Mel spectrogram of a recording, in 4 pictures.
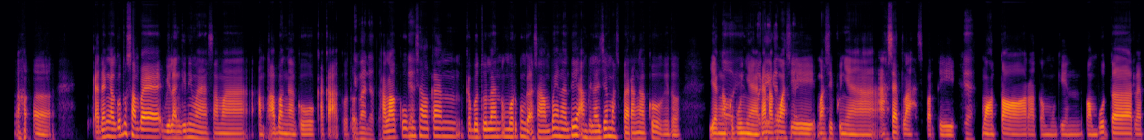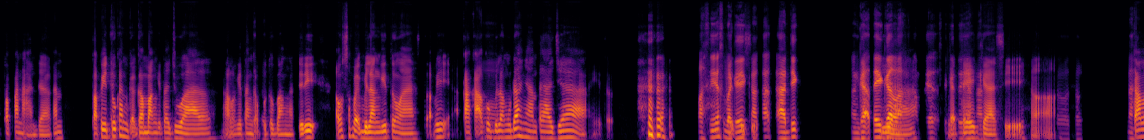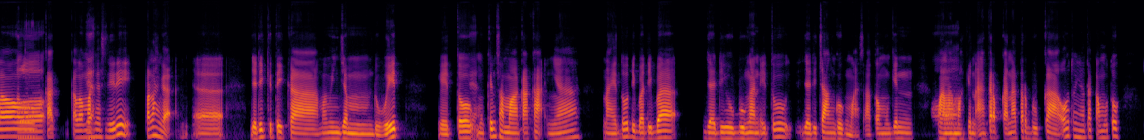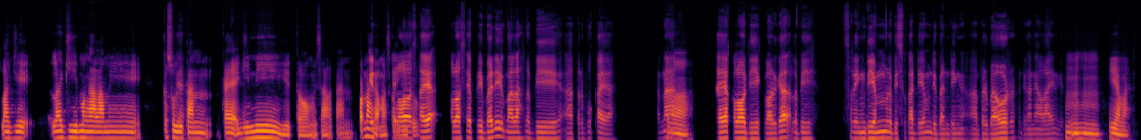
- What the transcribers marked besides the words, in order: unintelligible speech; chuckle
- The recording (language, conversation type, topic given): Indonesian, unstructured, Pernahkah kamu meminjam uang dari teman atau keluarga, dan bagaimana ceritanya?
